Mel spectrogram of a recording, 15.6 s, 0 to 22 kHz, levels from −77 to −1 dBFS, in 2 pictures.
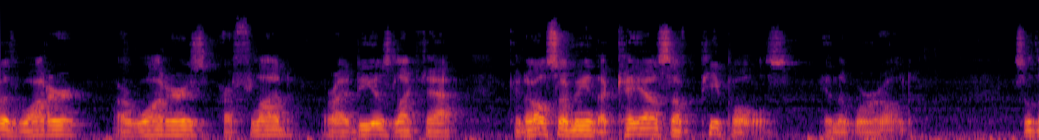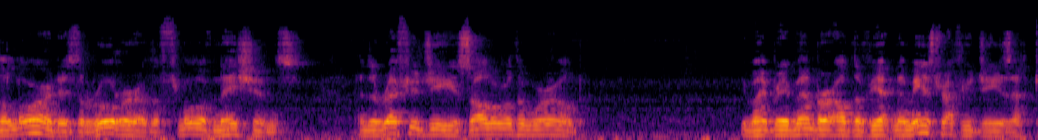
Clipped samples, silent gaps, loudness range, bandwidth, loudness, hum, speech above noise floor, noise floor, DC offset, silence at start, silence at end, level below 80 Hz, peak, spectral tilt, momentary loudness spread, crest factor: under 0.1%; none; 4 LU; 11.5 kHz; -29 LUFS; none; 24 dB; -53 dBFS; under 0.1%; 0 s; 0.05 s; -52 dBFS; -12 dBFS; -5.5 dB/octave; 14 LU; 18 dB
